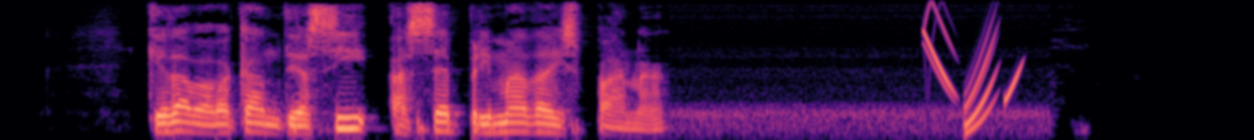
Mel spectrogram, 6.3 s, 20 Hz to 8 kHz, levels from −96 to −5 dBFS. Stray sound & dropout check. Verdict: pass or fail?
fail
